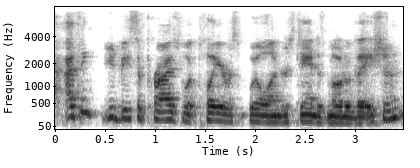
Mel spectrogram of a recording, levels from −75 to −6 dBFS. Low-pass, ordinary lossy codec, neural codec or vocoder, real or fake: 7.2 kHz; AAC, 32 kbps; none; real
